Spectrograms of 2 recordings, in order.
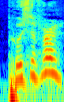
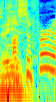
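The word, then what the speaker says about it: Puscifer: Instead of Lucifer, they put a P instead of the L. Pucifer?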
